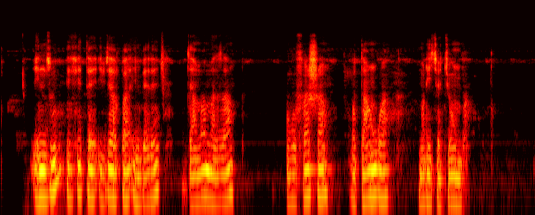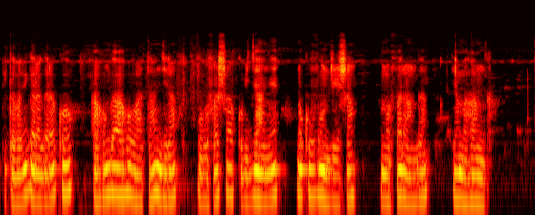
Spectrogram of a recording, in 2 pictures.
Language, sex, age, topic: Kinyarwanda, male, 18-24, finance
